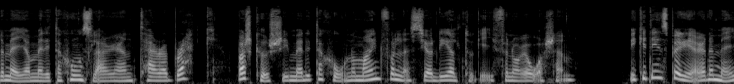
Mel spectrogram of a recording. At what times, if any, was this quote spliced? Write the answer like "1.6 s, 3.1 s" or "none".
none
